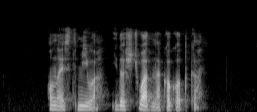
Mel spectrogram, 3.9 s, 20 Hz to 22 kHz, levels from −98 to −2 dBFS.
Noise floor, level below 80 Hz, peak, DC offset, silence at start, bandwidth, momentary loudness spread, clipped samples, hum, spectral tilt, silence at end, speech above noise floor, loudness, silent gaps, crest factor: -85 dBFS; -68 dBFS; -6 dBFS; under 0.1%; 0.75 s; 8 kHz; 16 LU; under 0.1%; none; -6 dB/octave; 0.85 s; 55 dB; -30 LUFS; none; 26 dB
